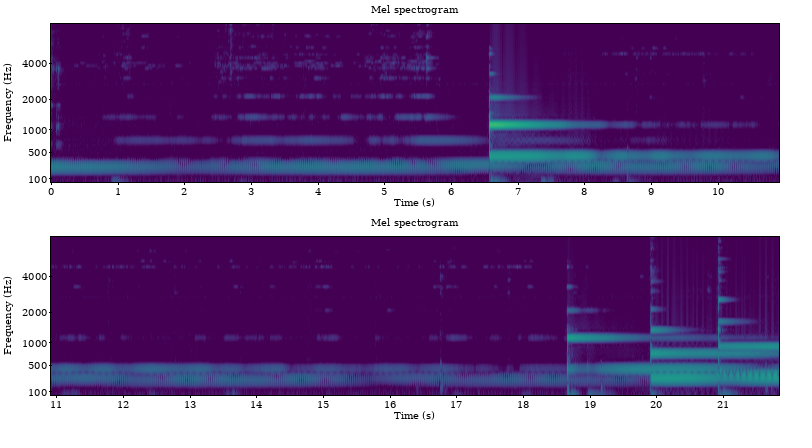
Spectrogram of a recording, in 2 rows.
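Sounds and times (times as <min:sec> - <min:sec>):
singing bowls ringing in a sound bath: 0:00.0 - 0:21.8.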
